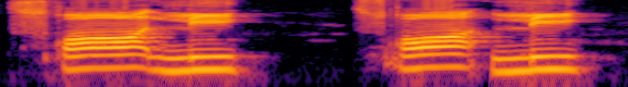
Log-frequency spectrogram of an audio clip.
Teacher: ایک ہوتی ہے سین اور ایک ہوتا ہے صاد، تو دونوں میں سیٹی کی آواز پیدا کی جاتی ہے. صاد کو موٹا پڑھا جاتا ہے اور سین کو باریک پڑھا جاتا ہے. تو یہاں صاد ہے، صاد کو موٹا پڑھیں گے.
